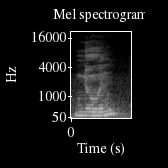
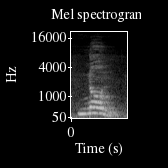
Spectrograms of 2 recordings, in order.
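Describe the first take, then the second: First: The word is said with a high tone. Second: The word is said with a falling tone. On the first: "High tone" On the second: "Falling tone"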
